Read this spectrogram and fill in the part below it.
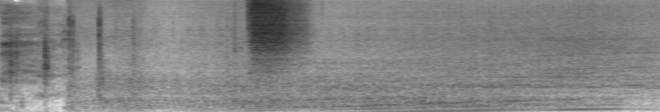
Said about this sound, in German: Hey, da kommt der Bus. Den können wir nehmen. Ja. Der hält doch an der Küstenstraße. Unten beim Felsenhaus.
